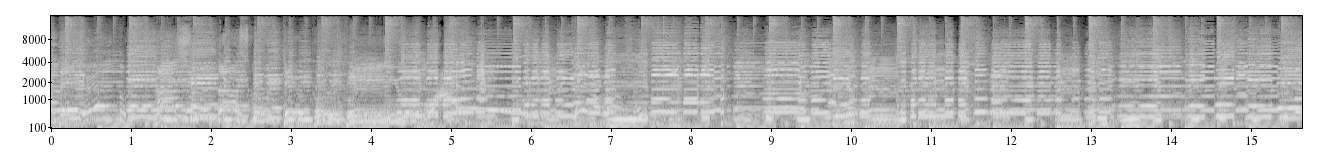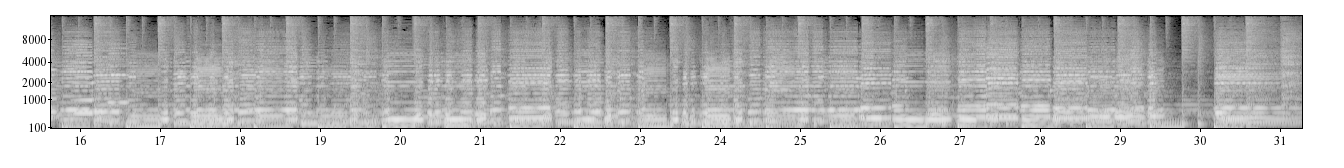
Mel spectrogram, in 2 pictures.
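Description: Instrumental passage of bandinha dance music: a piano accordion plays the lively melody over keyboard backing and a steady, even bass beat.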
